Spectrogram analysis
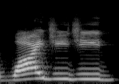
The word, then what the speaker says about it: Yggdrasil: The YGGDRASIL tree network.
